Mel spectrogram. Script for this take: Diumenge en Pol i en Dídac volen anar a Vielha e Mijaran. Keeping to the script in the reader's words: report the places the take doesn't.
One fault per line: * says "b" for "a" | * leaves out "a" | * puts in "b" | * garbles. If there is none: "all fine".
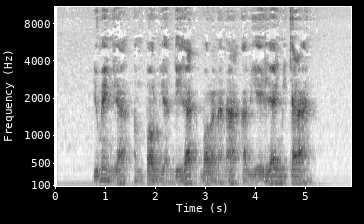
all fine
